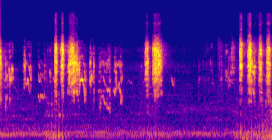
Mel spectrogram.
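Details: Budgie chattering loudly in dense, raspy warbled bursts broken by a short quiet gap, ending in a rapid run of sharp pulsed notes.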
